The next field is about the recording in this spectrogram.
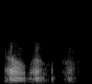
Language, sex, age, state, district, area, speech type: Bodo, male, 30-45, Assam, Kokrajhar, urban, conversation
